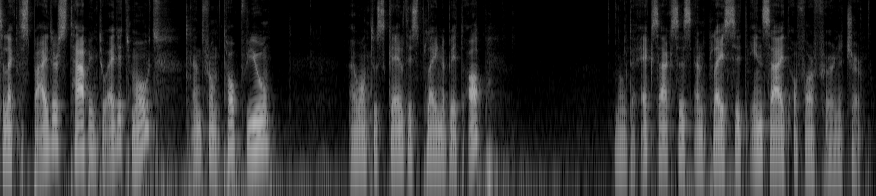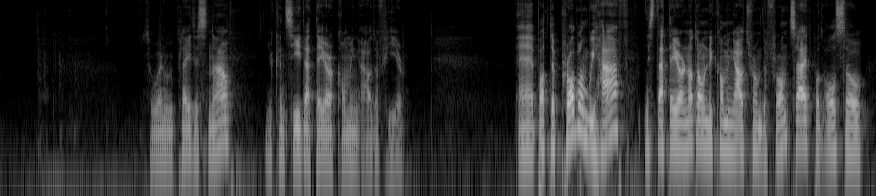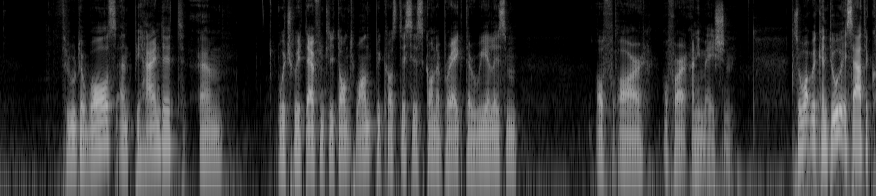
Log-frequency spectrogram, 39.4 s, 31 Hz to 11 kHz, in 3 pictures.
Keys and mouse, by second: 0.2 Tab, 2.7 KP_7, 4.7 s, 7.1 s, 9.5 shift+middle click, 10.8 g, 13.6 Tab, 14.1-14.7 middle drag, 15.2 shift+middle click, 15.7 space, 16.5 click, 21.4-22.1 middle drag, 22.3-23.2 shift+middle drag, 24.9-25.5 middle drag, 26.4-27.1 shift+middle drag, 27.3-27.9 middle drag, 29.6-31.9 middle drag, 33.3 shift+middle click, 35.5 space, 38.1 shift+Left, 39.0-39.4 middle drag.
